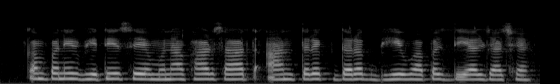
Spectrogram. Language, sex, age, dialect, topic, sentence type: Magahi, female, 25-30, Northeastern/Surjapuri, banking, statement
